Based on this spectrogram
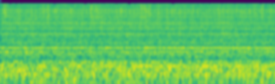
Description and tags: computer noise
background, computer, noise, soundscape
